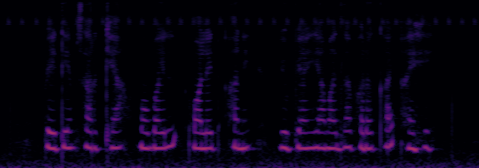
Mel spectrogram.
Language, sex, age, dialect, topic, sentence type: Marathi, female, 60-100, Standard Marathi, banking, question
